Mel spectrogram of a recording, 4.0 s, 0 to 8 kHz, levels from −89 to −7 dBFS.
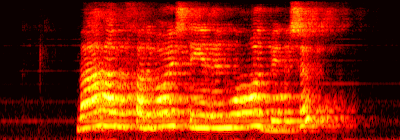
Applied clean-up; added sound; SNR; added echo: neural separator model SepFormer DNS4.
